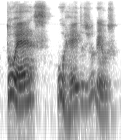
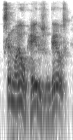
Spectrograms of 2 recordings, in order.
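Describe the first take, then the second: First: Tu és o rei dos judeus said slow as a flat statement, falling at the end; statement tune. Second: Você não é o rei dos judeus asked with a rising question tune. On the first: Pilate stating tu és o rei dos judeus to Jesus, falling tune. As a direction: make tu és o rei dos judeus an affirmation, no question. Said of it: "não colocou a interrogação". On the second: The other translations have Pilate ask Jesus, rising question. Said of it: "como se fosse uma pergunta". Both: Shown as a demonstration.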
